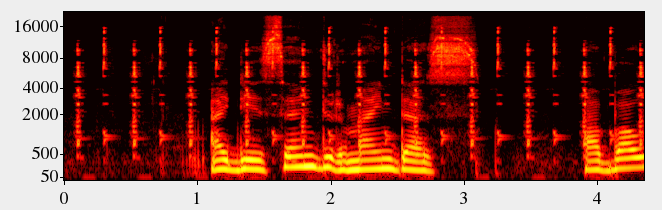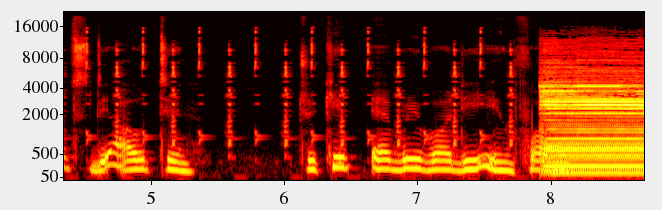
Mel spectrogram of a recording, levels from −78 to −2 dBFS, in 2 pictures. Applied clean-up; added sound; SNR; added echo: none; Alarm / Clock; -4 dB; none.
